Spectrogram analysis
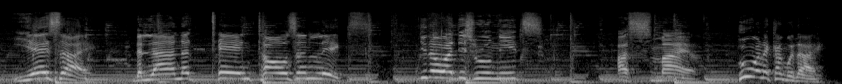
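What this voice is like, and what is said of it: Put-on laid-back Jamaican patois accent. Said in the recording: “a white dude from Minnesota speaking Jamaican patois ... a white actor mimicking a laid-back black Jamaican”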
